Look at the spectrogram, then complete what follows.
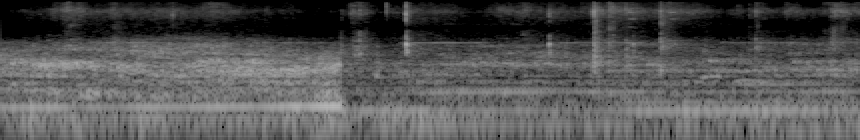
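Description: Sharp clicks and taps of metal and plastic parts being handled while a brush cutter engine is taken apart. A steady hum underneath cuts off abruptly about two seconds in.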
